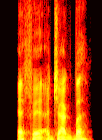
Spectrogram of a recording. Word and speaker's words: Efe Ajagba: And then also I always have trouble pronouncing his name. – Efe Ajagba. – Ajagba goes up against Ali Aaron Demirizin.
